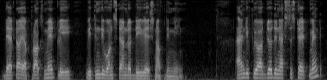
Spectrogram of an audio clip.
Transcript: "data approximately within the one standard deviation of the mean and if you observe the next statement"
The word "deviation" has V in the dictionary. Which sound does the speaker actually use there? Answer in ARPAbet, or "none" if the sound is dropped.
V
